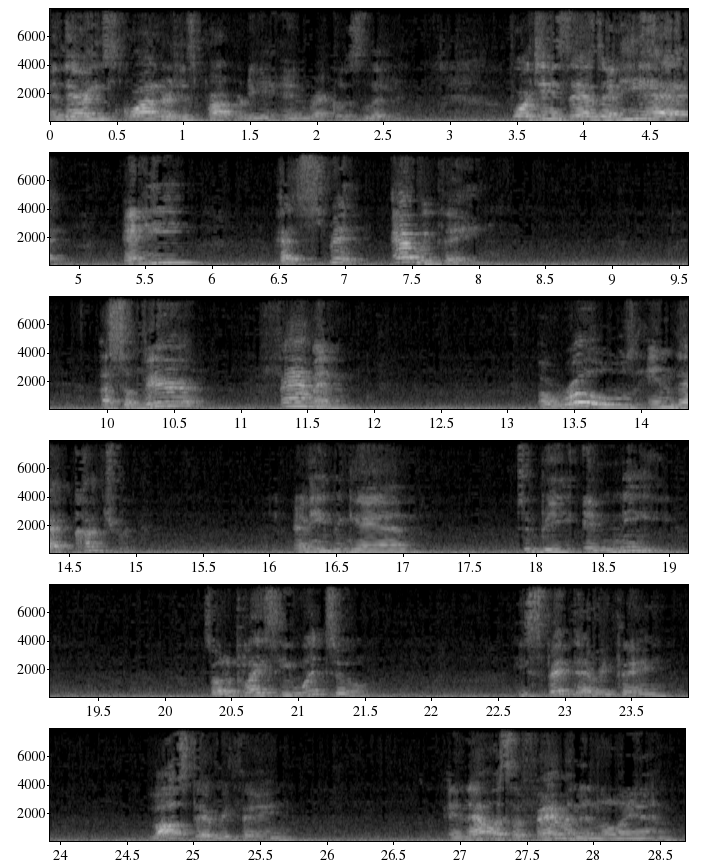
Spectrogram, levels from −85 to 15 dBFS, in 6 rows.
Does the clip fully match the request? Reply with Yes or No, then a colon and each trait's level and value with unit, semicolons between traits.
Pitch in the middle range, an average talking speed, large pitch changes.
No: medium, 165 Hz; slow, 110 wpm; wide, 7.5 semitones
